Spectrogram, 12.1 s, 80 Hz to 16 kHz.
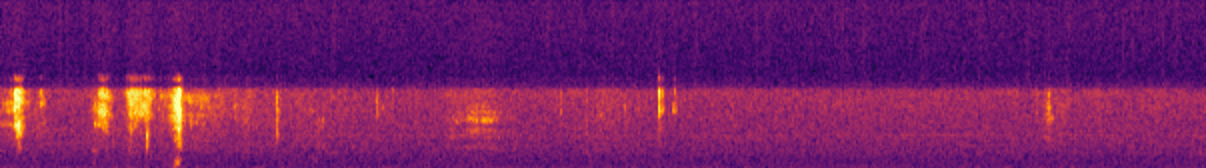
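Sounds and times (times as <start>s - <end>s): computer mouse clicks: 5.6s - 6.9s, 10.3s - 10.7s.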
